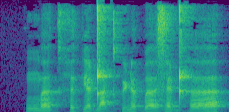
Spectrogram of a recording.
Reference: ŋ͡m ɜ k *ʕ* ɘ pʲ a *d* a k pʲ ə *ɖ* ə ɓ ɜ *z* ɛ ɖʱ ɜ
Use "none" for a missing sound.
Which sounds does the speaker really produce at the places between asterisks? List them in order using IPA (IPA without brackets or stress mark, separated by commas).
h, ɖ, ɳ, z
